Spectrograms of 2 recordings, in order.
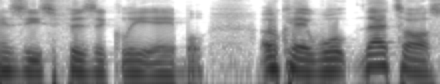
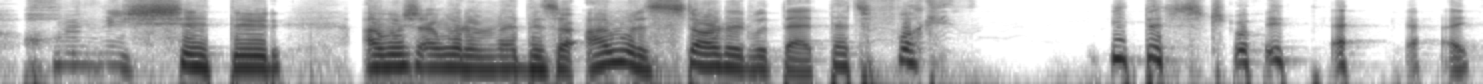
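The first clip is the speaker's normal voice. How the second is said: amazed laughing; 4 semitones higher than usual. Real, not acted. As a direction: crack up at the savage burn.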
